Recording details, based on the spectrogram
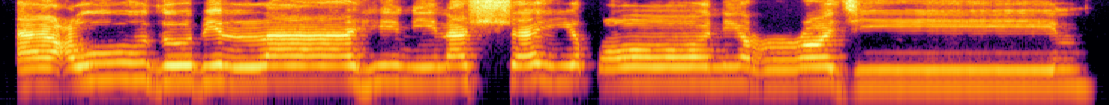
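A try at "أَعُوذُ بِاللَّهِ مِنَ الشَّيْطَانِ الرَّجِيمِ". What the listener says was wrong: Lahnya enggak kepanjangan, Bunda. Mm. Tadi masih kepanjangan.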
